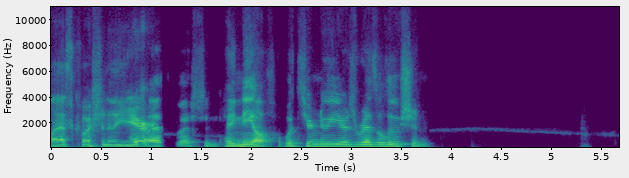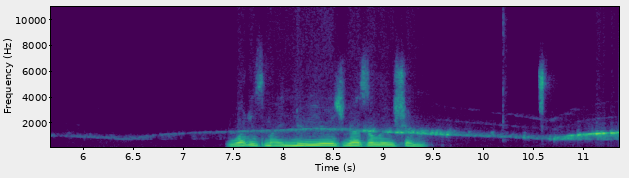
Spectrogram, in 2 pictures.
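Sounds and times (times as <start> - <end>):
speech: 0.0 - 3.8, 7.4 - 9.5
police car siren wailing outside: 2.4 - 11.3.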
